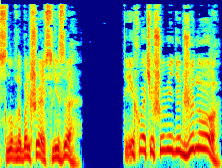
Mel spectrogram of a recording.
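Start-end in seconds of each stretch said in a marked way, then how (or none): 1.8-3.3 high-pitched voiced threat, no whisper; hissed threat. A narrator's reading. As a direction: taunt the captive in a raised pitch. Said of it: "прошипел Уолтон". (угроза высоким голосом)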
